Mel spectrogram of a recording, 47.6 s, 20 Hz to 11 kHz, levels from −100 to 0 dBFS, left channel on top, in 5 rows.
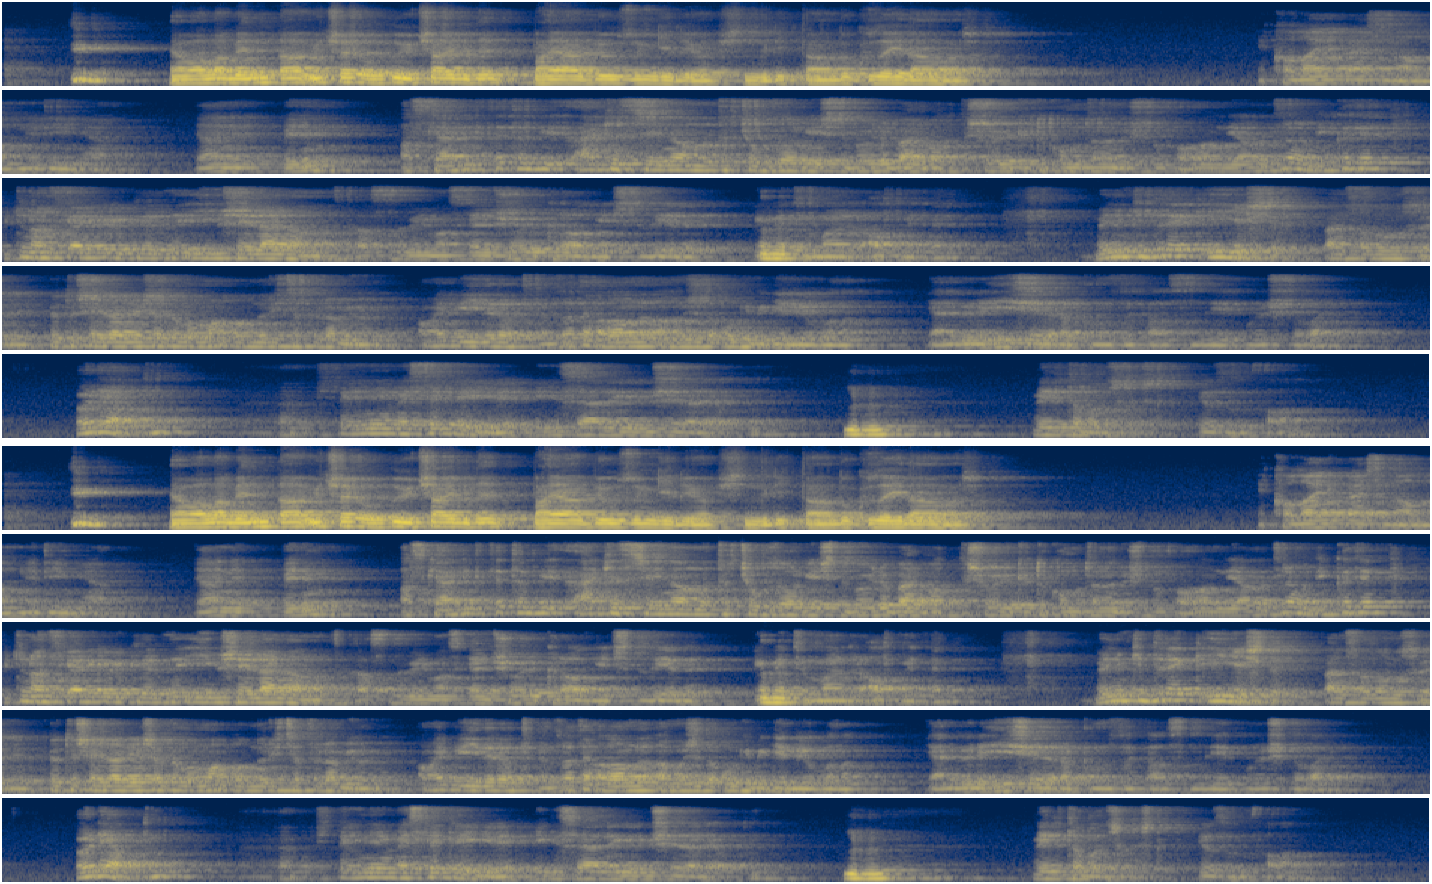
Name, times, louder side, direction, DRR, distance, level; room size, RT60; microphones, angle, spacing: voice 1, 1.1-6.5 24.1-24.3 43.7-44.0, right 1 dB, 25° right, 2 dB, 2.0 m, -18 dB
voice 2, 8.4-10.2 10.8-11.8 12.2-23.7 24.0-25.3 25.7-26.0 26.3-34.2 34.7-37.4 38.6-39.3 39.7-43.2 44.9-46.8, right 1 dB, 65° right, 0 dB, 7.7 m, -33 dB
29.0 x 22.0 x 5.9 m, 1.4 s
head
